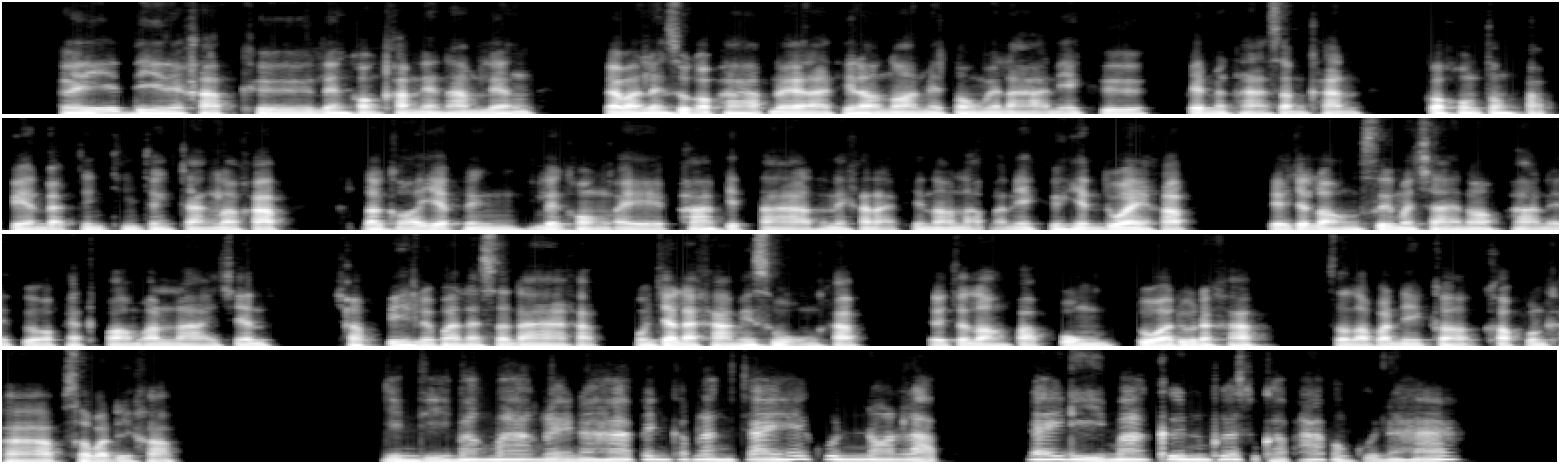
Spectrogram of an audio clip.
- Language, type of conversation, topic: Thai, advice, ฉันจะทำอย่างไรให้ตารางการนอนประจำวันของฉันสม่ำเสมอ?
- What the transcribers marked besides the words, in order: none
